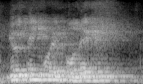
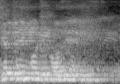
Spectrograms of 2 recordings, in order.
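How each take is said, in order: First: It is said aloud, less loudly. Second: It is said louder and stronger.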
